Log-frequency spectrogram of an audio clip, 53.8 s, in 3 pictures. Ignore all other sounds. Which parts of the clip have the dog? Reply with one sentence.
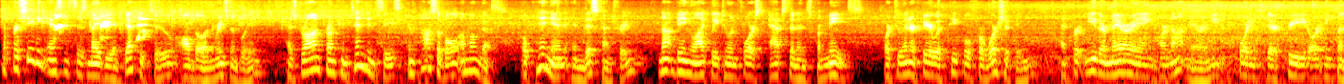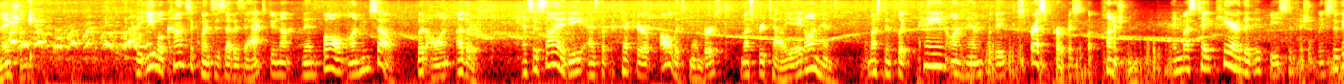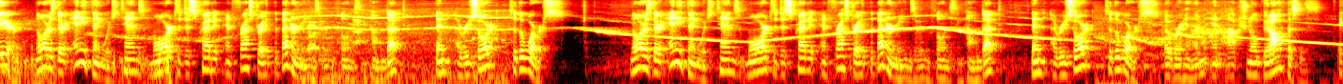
You can hear the dog from 0.1 to 2.0 s, from 18.0 to 19.9 s and from 39.9 to 40.9 s.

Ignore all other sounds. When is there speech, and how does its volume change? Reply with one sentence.
You can hear the speech from 0.0 to 18.4 s, at a steady volume; from 19.7 to 43.3 s, at a steady volume; and from 44.2 to 53.7 s, at a steady volume.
